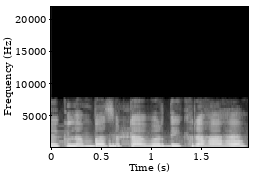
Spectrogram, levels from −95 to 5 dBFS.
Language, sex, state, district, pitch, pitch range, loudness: Hindi, male, Jharkhand, Garhwa, 150 Hz, 145-155 Hz, -13 LUFS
